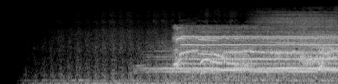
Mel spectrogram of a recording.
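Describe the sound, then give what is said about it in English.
A train sound effect for the Transcontinental Terror Express, an audio drama on the Mutual Audio Network's Sunday Showcase: the train's rumble swells steadily, then a loud, sustained multi-tone whistle blasts over the clatter and holds to the end, prominent, with no voices. “Welcome aboard the Transcontinental Terror Express, a special run on the Mutual Audio Railroad Network.”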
